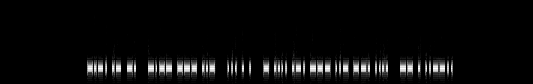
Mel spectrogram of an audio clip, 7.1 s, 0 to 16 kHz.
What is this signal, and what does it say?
Morse code, heard as a keyed tone, about 49 wpm, 700 Hz. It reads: CAN YOU SEE THROUGH ME?
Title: Sentences from Top 1000 Words - Review Part 1 - 50wpm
